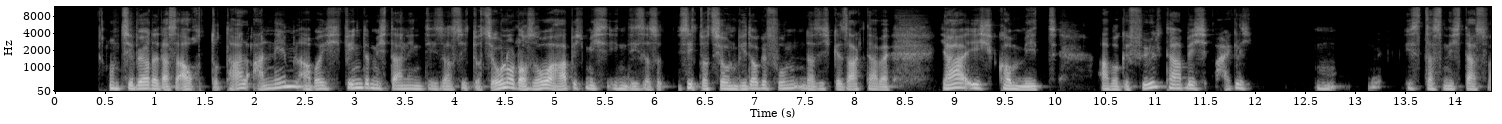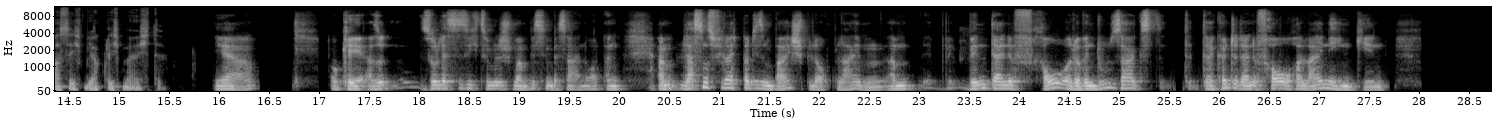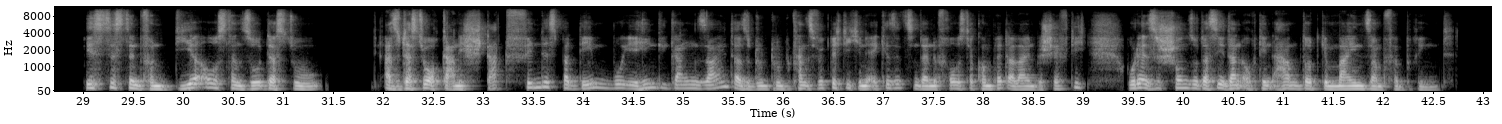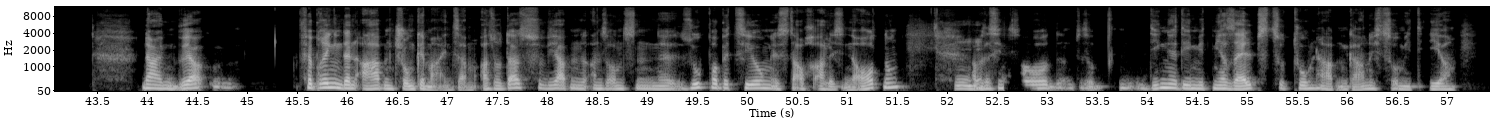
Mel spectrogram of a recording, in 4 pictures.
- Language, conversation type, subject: German, advice, Wie kann ich innere Motivation finden, statt mich nur von äußeren Anreizen leiten zu lassen?
- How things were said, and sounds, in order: other noise; other background noise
